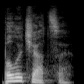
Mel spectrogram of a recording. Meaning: 1. to come out, to arrive 2. to result 3. to prove, to turn out 4. to work out well, to manage, to come along 5. passive of получа́ть (polučátʹ)
- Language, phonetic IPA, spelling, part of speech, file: Russian, [pəɫʊˈt͡ɕat͡sːə], получаться, verb, Ru-получаться.ogg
